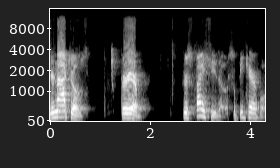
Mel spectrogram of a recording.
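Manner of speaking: words spoken while chewing with a full mouth. Bringing someone their nachos, speaking with a mouth full. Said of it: "you were speaking with your mouth full a second ago".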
